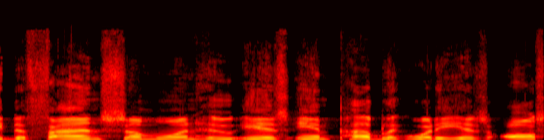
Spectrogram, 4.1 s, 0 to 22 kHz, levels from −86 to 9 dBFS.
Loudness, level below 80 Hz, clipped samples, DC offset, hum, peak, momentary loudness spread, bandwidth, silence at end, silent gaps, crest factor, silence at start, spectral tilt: -32 LUFS; -78 dBFS; under 0.1%; under 0.1%; none; -16 dBFS; 6 LU; 17.5 kHz; 0 s; none; 16 dB; 0 s; -3.5 dB/octave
